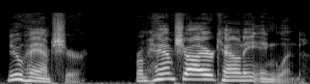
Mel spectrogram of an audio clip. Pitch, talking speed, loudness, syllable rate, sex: 185 Hz, 95 wpm, -15 LUFS, 4.8 syllables/s, male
